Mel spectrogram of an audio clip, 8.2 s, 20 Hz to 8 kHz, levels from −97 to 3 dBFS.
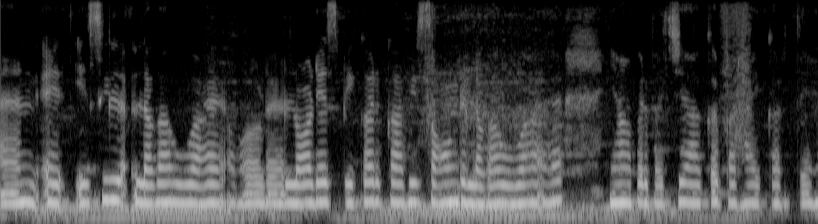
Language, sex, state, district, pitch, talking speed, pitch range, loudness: Hindi, female, Bihar, Jahanabad, 210 Hz, 155 wpm, 205-215 Hz, -29 LUFS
